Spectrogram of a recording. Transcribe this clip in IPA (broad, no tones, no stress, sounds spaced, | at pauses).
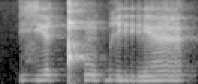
zʲ ɛ ǃʰ ũ ɓ i rʲ ɛ̃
